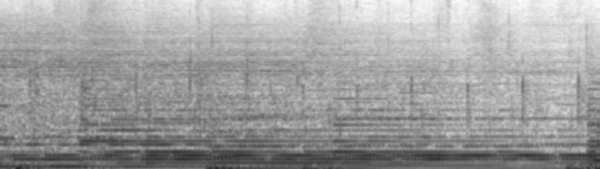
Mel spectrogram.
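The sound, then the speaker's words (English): An audience claps continuously in praise of the Lord, a dense, crackling wash of many hands, steady in loudness throughout, with sustained low musical tones holding underneath. “Come on, give the Lord a hand clap and praise.”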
